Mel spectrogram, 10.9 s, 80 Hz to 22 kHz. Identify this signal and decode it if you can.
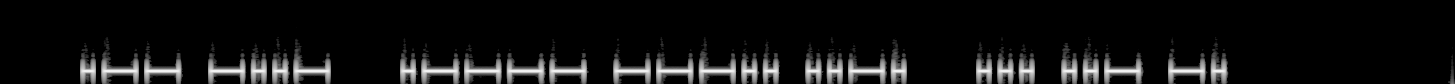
Morse code, heard as a keyed tone, about 15 wpm, 700 Hz. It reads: WX 18F SUN
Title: Practice QSO - Exchange 2 - Info - 15wpm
